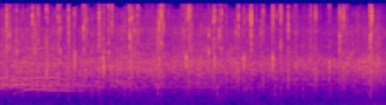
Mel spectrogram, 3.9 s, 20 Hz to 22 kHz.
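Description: A large crowd at Urbana 22 applauds and cheers steadily after being led by the Lights Out Urbana worship team at their first worship session together in 4 years, dense clapping forming a loud, continuous wash of sound, with a brief rising whoop near the start and no clear speech.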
